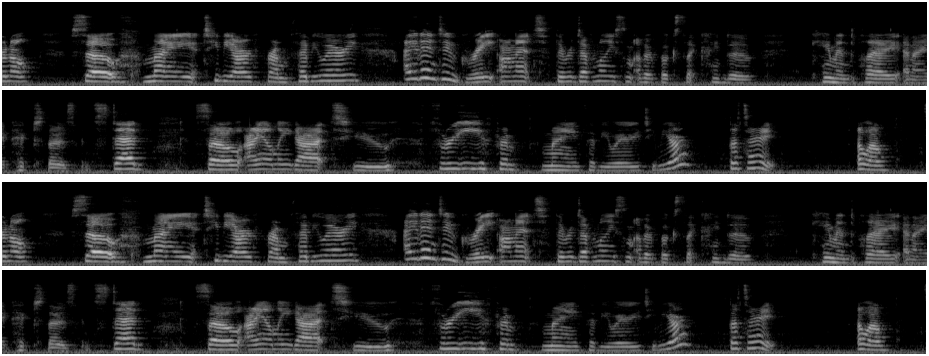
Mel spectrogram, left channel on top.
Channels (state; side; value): normal; both; correlation 0.49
